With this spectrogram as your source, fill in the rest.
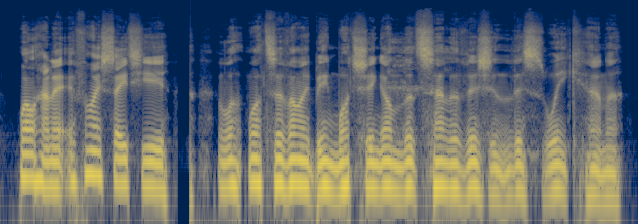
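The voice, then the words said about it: Imitates another person's voice. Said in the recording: “That's my David Bowie impression.”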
